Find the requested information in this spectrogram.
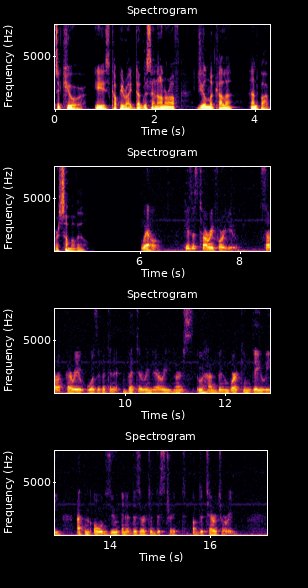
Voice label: quebec

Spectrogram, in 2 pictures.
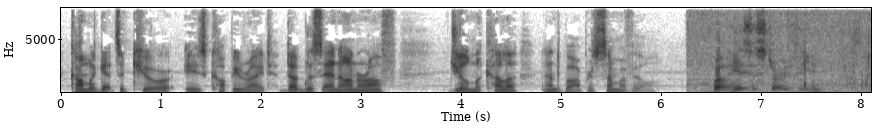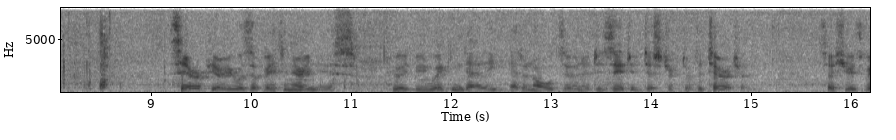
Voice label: New Zealand

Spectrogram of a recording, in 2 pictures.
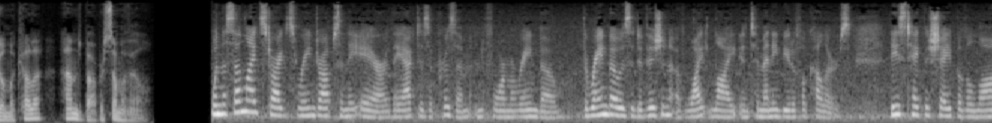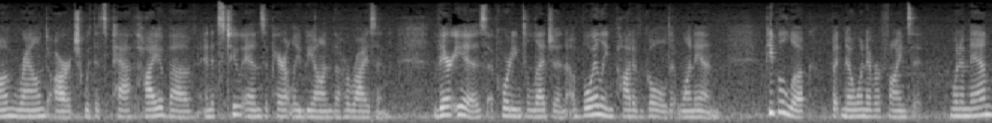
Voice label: missouri, dialects

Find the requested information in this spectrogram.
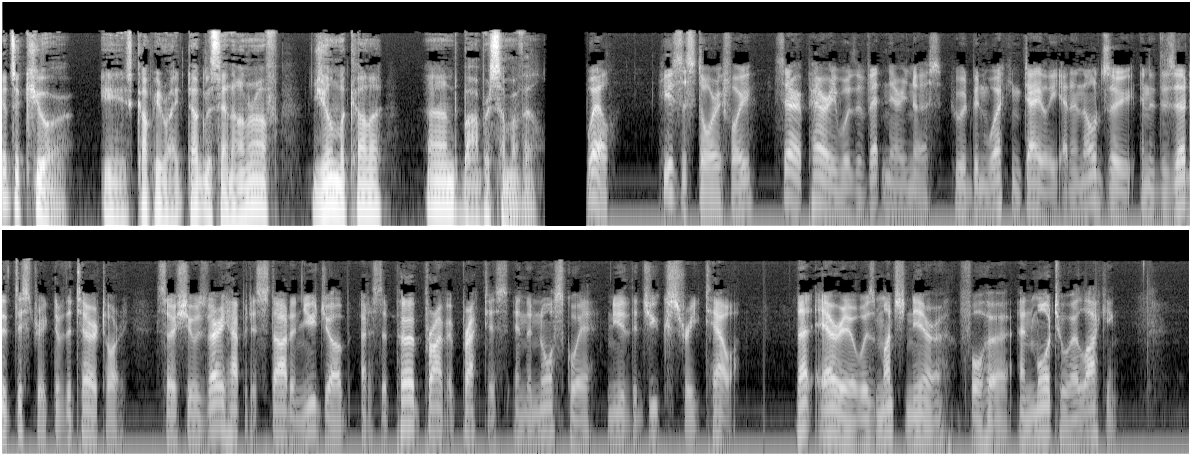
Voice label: australia

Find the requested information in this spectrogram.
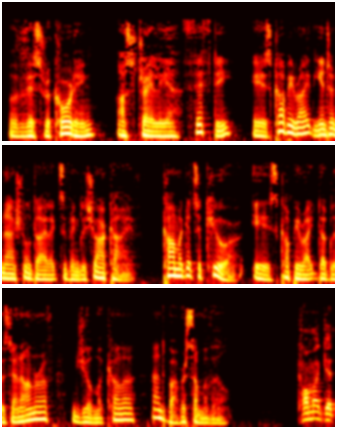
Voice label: australia; Australia 50; International Dialects of English Archive; a 49-year-old man from Medindie, near Adela

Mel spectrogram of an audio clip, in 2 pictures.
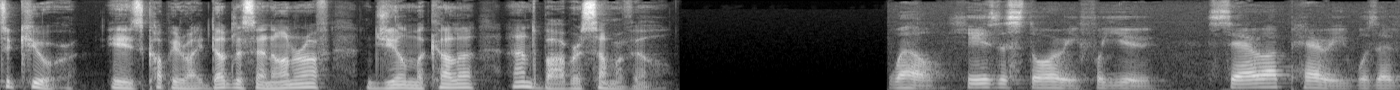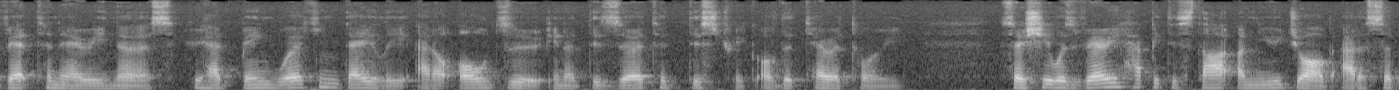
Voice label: hubei

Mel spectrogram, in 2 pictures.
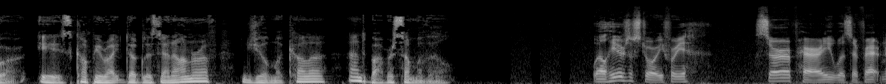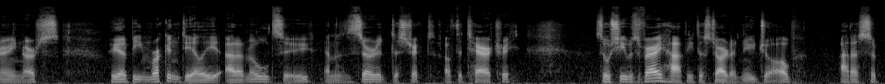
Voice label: northern ireland

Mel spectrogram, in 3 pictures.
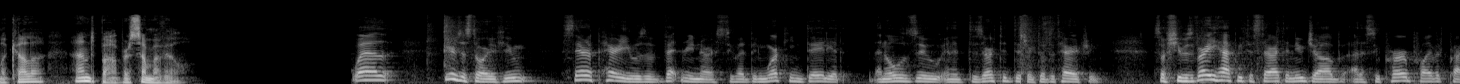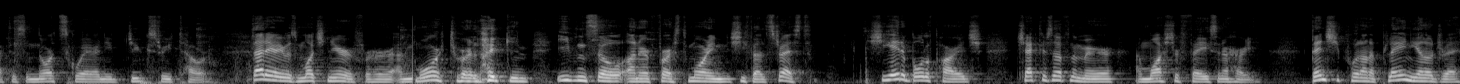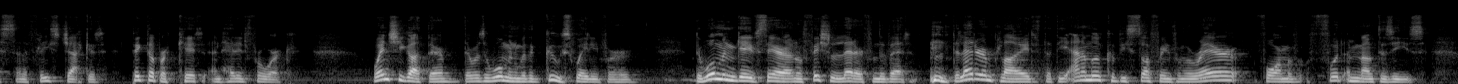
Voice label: ireland, dialects

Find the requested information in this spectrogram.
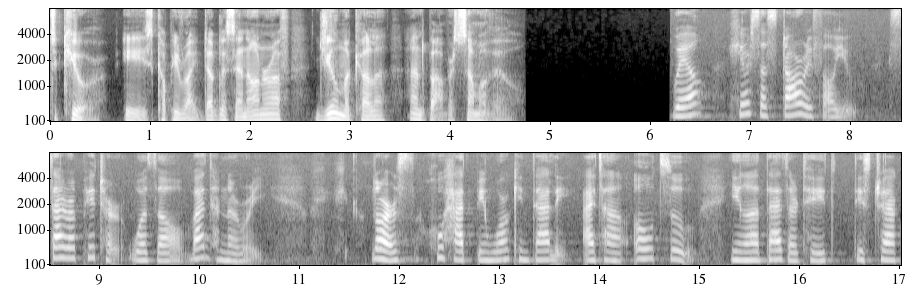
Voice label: heilongjiang

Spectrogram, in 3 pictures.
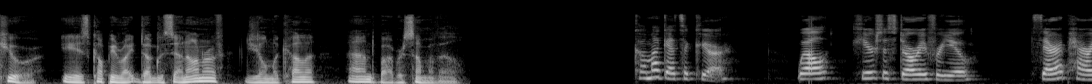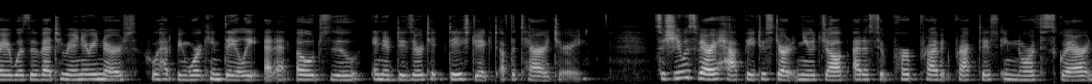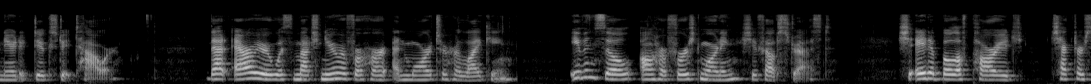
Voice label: gansu

